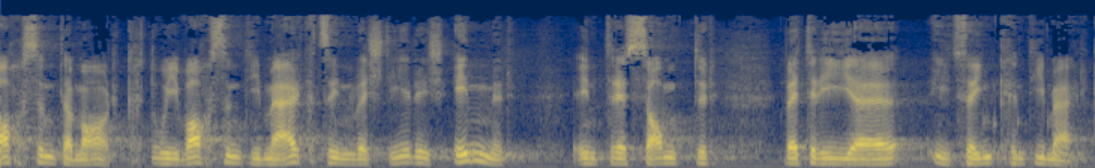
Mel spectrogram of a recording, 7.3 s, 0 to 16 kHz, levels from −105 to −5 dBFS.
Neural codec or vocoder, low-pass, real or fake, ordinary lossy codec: vocoder, 44.1 kHz, 128 mel bands every 512 samples, BigVGAN v2; 14.4 kHz; fake; MP3, 48 kbps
